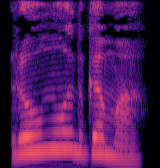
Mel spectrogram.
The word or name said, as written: ರೋಮೋದ್ಗಮ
